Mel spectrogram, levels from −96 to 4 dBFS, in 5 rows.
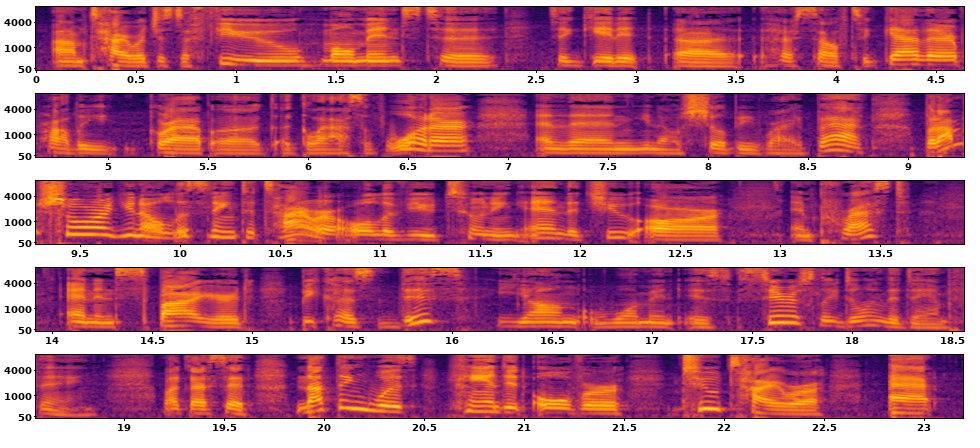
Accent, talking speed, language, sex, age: American, 175 wpm, English, female, 40-59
